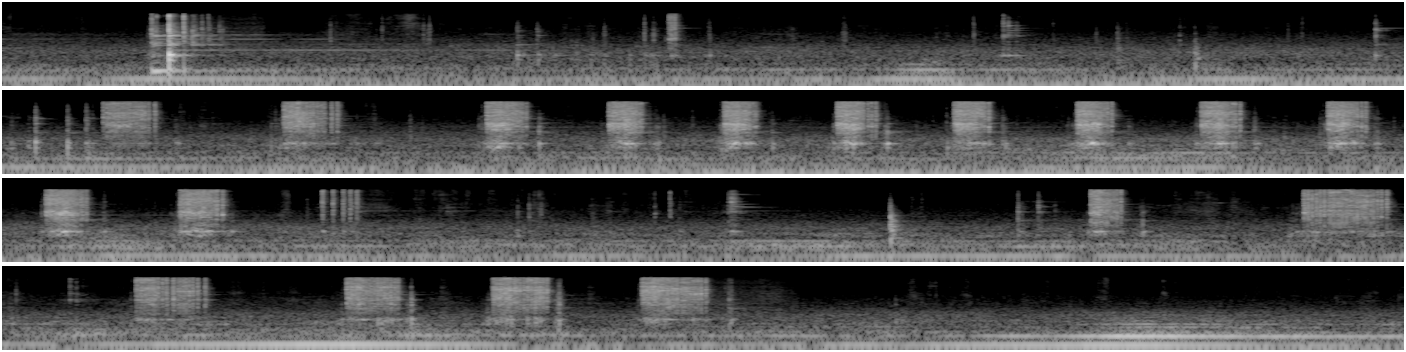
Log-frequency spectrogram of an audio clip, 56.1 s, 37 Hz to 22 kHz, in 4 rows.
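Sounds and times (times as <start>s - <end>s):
hand ratchet ratcheting: 1.5s - 3.4s, 13.8s - 15.9s, 16.7s - 17.8s, 18.8s - 21.8s, 22.4s - 25.4s, 26.0s - 29.2s, 29.8s - 30.5s, 31.1s - 31.8s, 38.2s - 39.6s, 41.0s - 44.3s, 45.4s - 46.3s, 46.9s - 47.8s, 48.4s - 49.5s.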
